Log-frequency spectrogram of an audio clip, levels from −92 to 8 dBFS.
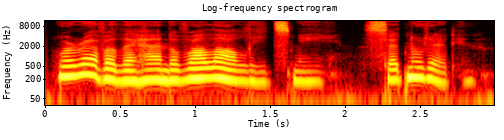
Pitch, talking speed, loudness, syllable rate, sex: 195 Hz, 180 wpm, -16 LUFS, 5.1 syllables/s, female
